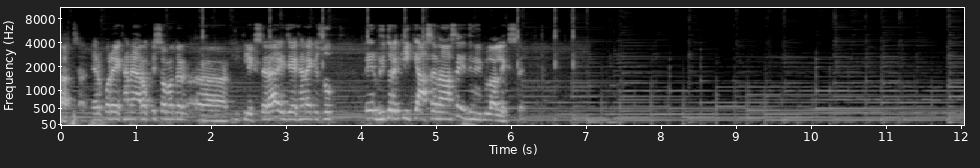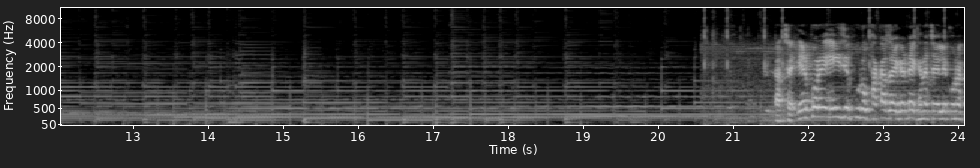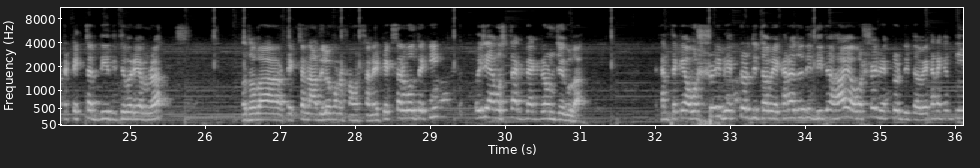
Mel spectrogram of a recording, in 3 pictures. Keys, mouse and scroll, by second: 1.6-2.4 space, 2.4-3.4 ctrl+drag, 2.6 middle click, 4.6 ctrl+alt+click, 5.2 space, 6.6 double click, 7.0 ctrl+a, 7.2-7.6 typing, 9.2 ctrl+space, 11.4-12.3 typing, 13.0 double click, 13.6-15.7 typing, 15.6 ctrl+click, 16.4 double click, 17.0 double click, 18.1 ctrl+alt+click, 18.2 space, 19.8 double click, 20.7 ctrl+alt+click, 21.1 space, 21.4 space, 21.5 double click, 22.5 space, 23.0 space, 23.4 ctrl+alt+click, 26.7 space, 27.4 space, 27.7 ctrl+alt+click, 28.2 space.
